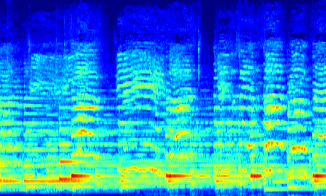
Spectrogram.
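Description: Children singing a song with grand piano accompaniment, the piano sounding steady chords under the voices.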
